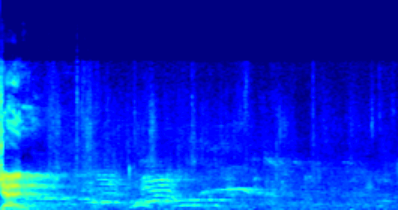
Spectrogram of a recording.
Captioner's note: attendees cheering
